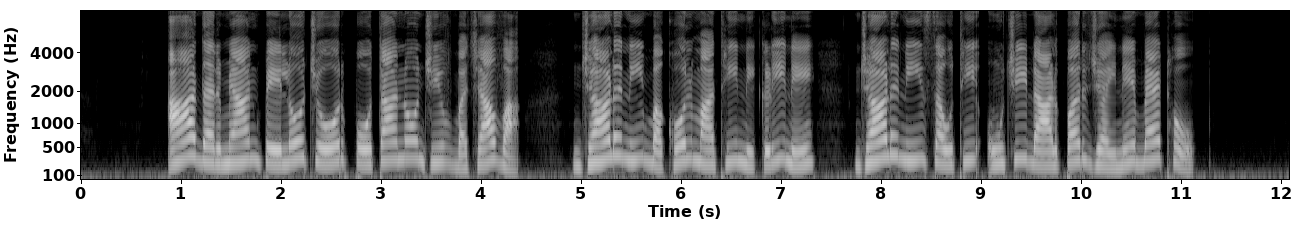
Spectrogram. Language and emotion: Gujarati, neutral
